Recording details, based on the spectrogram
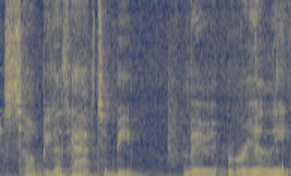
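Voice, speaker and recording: Over noticeable background noise, a woman speaks at a fairly slow pace in a very deep, low pitch. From Brooklyn, New York. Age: 30s. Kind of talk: casual talk to camera. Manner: chatty, rambling.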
